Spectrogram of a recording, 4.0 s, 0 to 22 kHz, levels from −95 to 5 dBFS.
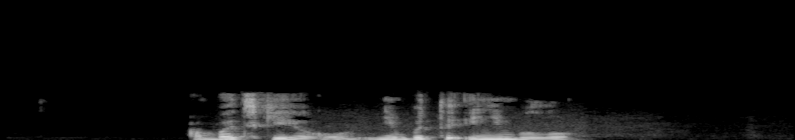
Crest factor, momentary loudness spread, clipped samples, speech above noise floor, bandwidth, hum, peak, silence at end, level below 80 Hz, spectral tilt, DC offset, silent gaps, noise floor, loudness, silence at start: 18 dB; 11 LU; under 0.1%; over 69 dB; 7.8 kHz; none; -6 dBFS; 1.1 s; -64 dBFS; -7 dB/octave; under 0.1%; none; under -90 dBFS; -23 LUFS; 0.95 s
